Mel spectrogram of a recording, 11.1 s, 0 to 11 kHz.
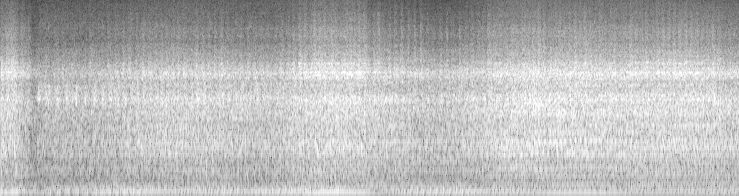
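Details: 6.5 diesel with the lift pump working and oil pressure reading 20; an uneven, lumpy clatter stumbling about four times a second at idle: misfire.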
